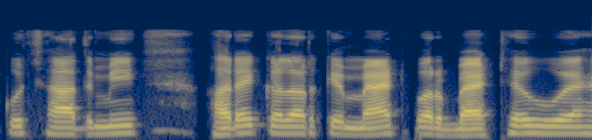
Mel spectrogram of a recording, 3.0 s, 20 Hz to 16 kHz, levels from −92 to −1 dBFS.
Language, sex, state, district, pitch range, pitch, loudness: Hindi, male, Jharkhand, Garhwa, 130-150 Hz, 145 Hz, -21 LUFS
